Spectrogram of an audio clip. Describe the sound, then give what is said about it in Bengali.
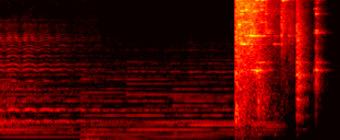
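Glass shatters in a kitchen, leaving the floor full of shards. A sustained low tonal drone gives way to a sudden loud crash, then scattered tinkling fragments fade out in a few short bursts. “রান্নাঘরের মেঝেটা কাঁচের টুকরোয় ভর্তি”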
